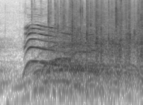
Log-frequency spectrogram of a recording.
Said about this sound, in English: Please give yourselves a big, smug, middle class round of applause.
